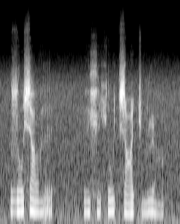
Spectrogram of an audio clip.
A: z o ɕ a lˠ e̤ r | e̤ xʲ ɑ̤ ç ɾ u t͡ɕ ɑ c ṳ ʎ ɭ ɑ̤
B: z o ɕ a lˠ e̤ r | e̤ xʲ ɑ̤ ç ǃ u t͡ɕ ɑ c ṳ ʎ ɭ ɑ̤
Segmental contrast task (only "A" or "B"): A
